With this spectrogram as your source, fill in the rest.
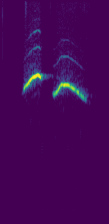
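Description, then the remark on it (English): A clear two-part whistle rings out on its own as a signal from a garden, the first note rising and the second sliding downward, loud with no voices around it. “when I heard a whistle.”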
